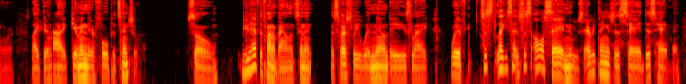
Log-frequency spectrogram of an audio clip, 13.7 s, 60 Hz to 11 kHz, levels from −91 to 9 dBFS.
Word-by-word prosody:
or 80 +3 -23 0.4
like, 85 -2 -4
they're 85 +1 -6
not 90 -1 0
giving 95 0 +2
their 90 -1 -4
full 100 +2 -4
potential. 110 0 -2 1.0
So, 80 -2 0 0.5
you 130 +3 -2
have 185 +3 +3
to - - -1
find 95 -6 +2
a - - -1
balance 80 +2 -2
in 90 - 0
it, 85 -1 -4 0.4
especially 105 -3 +1
with, 90 -1 -6
nowadays, 90 0 -1
like, 85 0 -6 0.4
with 105 -3 0 0.3
just 170 0 +4
like 160 0 +4
you 160 - -8
said, - - +4
it's - - +2
just 185 +1 +5
all 165 +1 -1
sad 110 - +5
news. 90 -3 -2
Everything 120 -1 -2
is 105 - -3
just 95 -3 +4
sad. 90 -2 0
"This 100 0 +3
happened, 85 -4 -7
90 Hz, 160 wpm, -29 LUFS, 85-110 Hz, 1.0 s, just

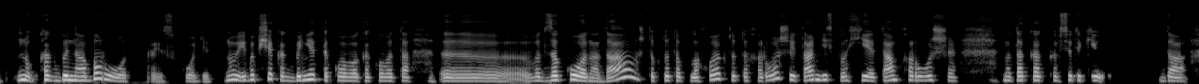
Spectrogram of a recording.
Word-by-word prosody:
ну, 210 0 +3
как 210 -4 +1
бы 205 +3 +8
наоборот 185 - +3
происходит. 135 - -8
Ну 210 +3 +2
и 190 -2 +2
вообще, 225 +4 +1
как 190 -6 -4
бы 185 - +3
нет 230 +2 +4
такого 180 -2 0
какого-то, 170 -1 -3 0.3
э, 155 -2 -2
вот 175 +2 -3
закона, 195 -4 +4
да, 310 - +2
что 235 -6 -6
кто-то 190 +1 -2
плохой, 165 +8 0
а - - -3
кто-то 195 -7 -5
хороший, 210 +7 -1
там 200 +3 +2
есть 215 0 -2
плохие, 175 0 -1
там 185 +6 0
хорошие. 190 -4 -3 0.4
Но 185 -1 -4
так 190 +2 +1
как 190 0 -2
всё-таки 200 - -2 0.6
да, 165 -1 -1
185 Hz, 165 wpm, -25 LUFS, 170-210 Hz, 0.6 s, бы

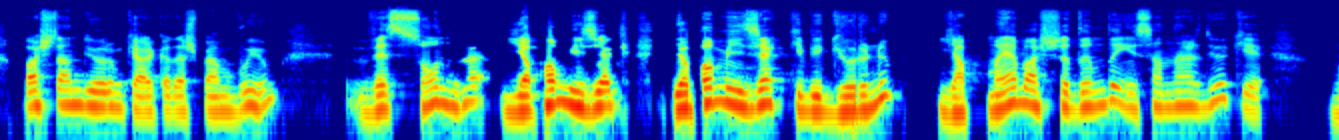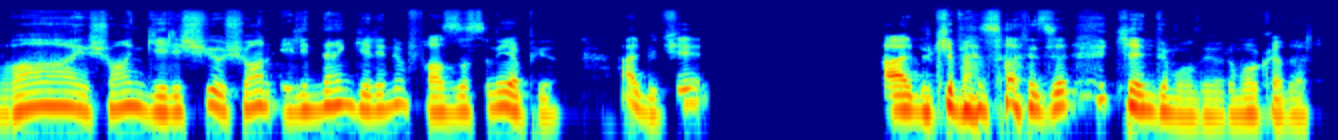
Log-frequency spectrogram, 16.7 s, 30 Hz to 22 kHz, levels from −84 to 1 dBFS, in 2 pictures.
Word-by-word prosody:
baştan 155 +2 +2
diyorum 145 -2 +2
ki 130 -3 0
arkadaş 120 +1 -3
ben 120 0 -2
buyum 155 +7 -2 0.4
ve 125 +4 0
sonra 155 +6 0
yapamayacak 150 +4 +5 0.4
yapamayacak 170 +3 +5
gibi 120 -3 +1
görünüp 130 - +2 0.2
yapmaya 120 +7 +1
başladığımda 155 +2 +1
insanlar 145 0 -4
diyor 195 +7 -3
ki 130 - -7 0.4
vay 140 +5 -1
şu 135 +3 -6
an 150 -1 -1
gelişiyor, 120 +5 -2
şu 135 - -5
an 150 -1 -2
elinden 130 +7 -2
gelenin 135 +3 -3
fazlasını 120 +1 -4
yapıyor. 105 -6 -2 0.3
Hâlbuki, 140 +7 -5 1.1
hâlbuki 125 -2 +3
ben 130 -1 +3
sadece 140 +3 -1 0.3
kendim 125 -7 +1
oluyorum 100 +1 -7
o 110 0 -2
kadar. 100 -1 -7
135 Hz, 125 wpm, -22 LUFS, 120-150 Hz, 1.1 s, yapamayacak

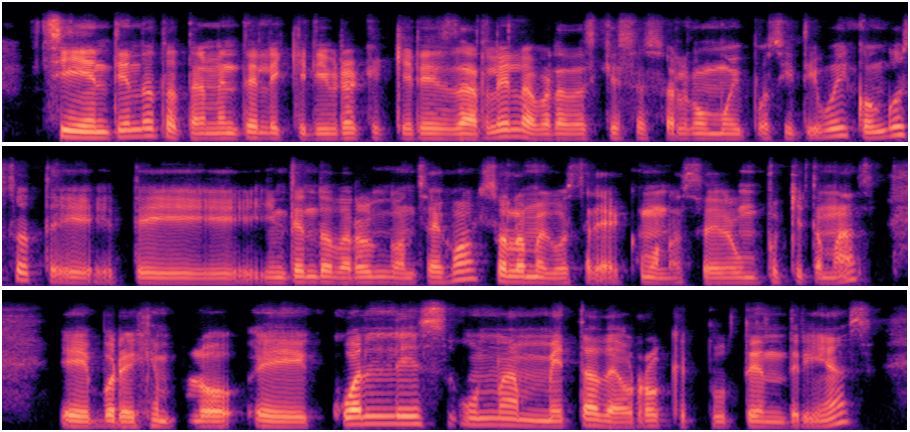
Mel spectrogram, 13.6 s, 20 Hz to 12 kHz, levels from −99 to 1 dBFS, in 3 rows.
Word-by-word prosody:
Sí, 150 -3 +7
entiendo 155 +6 +4
totalmente 120 -2 0
el 125 - -1
equilibrio 115 +1 0
que 125 - -12
quieres 115 0 -1
darle. 125 +7 +4
La 165 - +3
verdad 115 0 -1
es - - -8
que - - -7
eso - - -8
es - - -10
algo 120 0 -2
muy 115 0 -3
positivo, 170 - -6
y 185 - -2
con 135 -5 -2
gusto 195 -3 -2
te 120 - -5
te 115 -1 -2
intento 130 +2 0
dar 115 0 -1
un 125 +1 -2
consejo, 125 - -2
solo 140 -9 +3
me 125 -1 +1
gustaría 115 0 -4
conocer 115 0 -3
un 120 0 -5
poquito - - -7
más. - - -3 0.4
Eh, 120 -2 +4
por 130 -2 +3
ejemplo, 85 - 0
eh, 115 -2 +2
¿cuál 180 +2 +5
es 180 -1 +2
una 155 -1 -1
meta 130 +1 +2
de - - +3
ahorro 130 +4 -1
que - - -10
tú 120 - -11
tendrías 115 - -2
125 Hz, 205 wpm, -24 LUFS, 115-145 Hz, 0.4 s, Sí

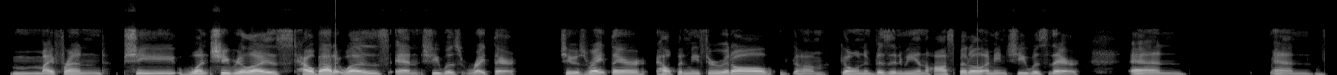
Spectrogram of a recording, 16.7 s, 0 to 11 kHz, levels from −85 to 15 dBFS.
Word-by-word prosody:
m 145 -1 -6
my 145 +2 +1
friend, 150 -4 -2 0.2
she 150 -2 -2
once 155 +1 +1
she 175 -3 +2
realized 155 -1 +4
how 160 -1 +6
bad 160 0 +7
it - - +1
was 160 0 +2
and 140 -3 -2
she 170 -1 -4
was 155 -3 -4
right 145 -2 -3
there. - - -3 0.5
She 160 -1 -3
was 150 +2 -4
right 160 -2 +4
there 160 0 0
helping 160 0 -1
me 155 0 -6
through 160 0 -2
it 155 - -1
all, 155 0 +4 0.2
g - - -10
um, 130 -1 -8 0.2
going 155 -1 -1
and 150 -1 -9
visiting 155 0 -3
me 155 0 -5
in 155 -1 -6
the 150 - -7
hospital, 160 +1 0
I 155 - -1
mean, 145 -2 -8
she 170 +4 -6
was 160 -1 -5
there, 150 - -1 0.6
and 140 -6 -2 1.1
and 140 +2 -8
155 Hz, 145 wpm, -23 LUFS, 150-160 Hz, 1.1 s, bad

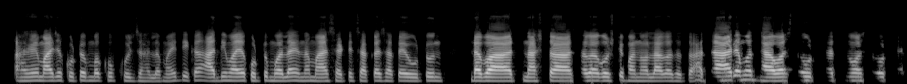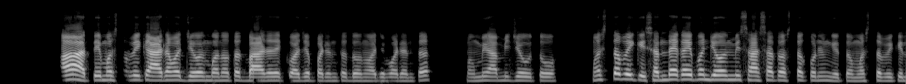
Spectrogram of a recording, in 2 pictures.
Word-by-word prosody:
अरे 170 +1 -3
माझं 180 +1 +2
कुटुंब 180 -1 -5
खूप 180 -1 -11
खुश 170 -2 -9
झालं, 155 -2 -10
माहिती 175 +4 -9
आहे - - -6
का. 190 +1 -4
आधी 170 +2 0
माझ्या 180 0 +3
कुटुंबाला 175 0 -2
आहे 180 - +1
ना 170 - -5
माझ्यासाठी 165 0 -1
सकाळ-सकाळी 170 0 -2
उठून 170 +2 -5 0.3
डबा, 170 0 +7 0.3
नाश्ता, 165 0 +4
सगळ्या 175 +1 0
गोष्टी 175 +1 -3
बनवावं 165 -1 -3
लागत 165 0 0
होतं 155 -1 -7
आता 185 +3 +3
आरामात 210 +3 +4
10 170 -1 +6
वाजता 175 +2 +1
उठतात, 180 0 -7
9 180 - -9
वाजता 175 -1 -5
उठतात. 180 - -11 0.7
हां. 220 +1 +9
ते 200 - +2
मस्तपैकी 205 +1 -2
आरामात 200 +1 +4
जेवण 190 0 -1
बनवतात 185 +1 -3
12-1 175 0 +1
वाजेपर्यंत 170 0 -4
2 170 0 -5
वाजेपर्यंत 165 +1 -7 0.4
मग 170 - -12
मी 185 +2 -6
आम्ही 180 0 -2
जेवतो. 175 -1 -6 0.4
मस्तपैकी 220 -1 0
संध्याकाळी 225 +4 +2
पण 230 - -1
जेवण 215 0 +2
मी 215 - -3
6-7 200 0 0
वाजता 190 +1 -3
करून 190 -1 -7
घेतो 165 0 -7
मस्तपैकी 170 +1 -7
180 Hz, 185 wpm, -22 LUFS, 170-190 Hz, 0.7 s, हां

